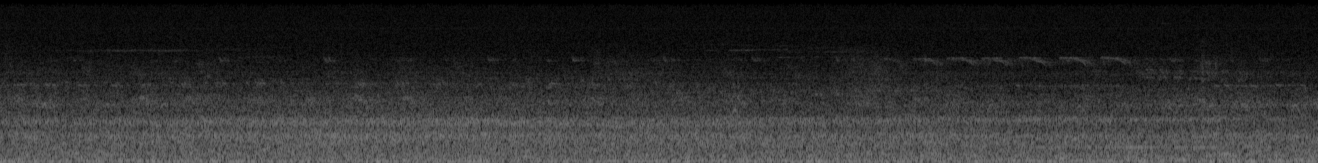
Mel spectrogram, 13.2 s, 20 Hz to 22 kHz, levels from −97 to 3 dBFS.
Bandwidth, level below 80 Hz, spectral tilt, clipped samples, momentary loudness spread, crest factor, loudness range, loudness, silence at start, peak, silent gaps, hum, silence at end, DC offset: over 20 kHz; -56 dBFS; -6 dB/octave; under 0.1%; 2 LU; 14 dB; 1 LU; -50 LUFS; 0 s; -36 dBFS; none; none; 0 s; under 0.1%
